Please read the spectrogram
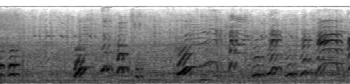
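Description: A group of spotted hyenas giggling: short, rising, pitched whoops in quick overlapping series from several animals, with bursts about a second in, again past the two-second mark and near the end. The giggling is a sign of nervous energy and excitement over food, not of enjoyment.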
